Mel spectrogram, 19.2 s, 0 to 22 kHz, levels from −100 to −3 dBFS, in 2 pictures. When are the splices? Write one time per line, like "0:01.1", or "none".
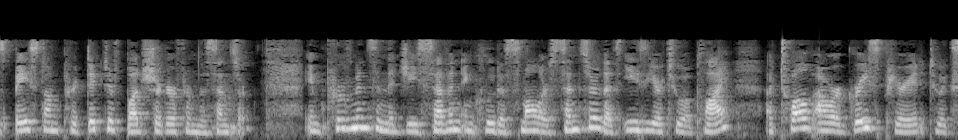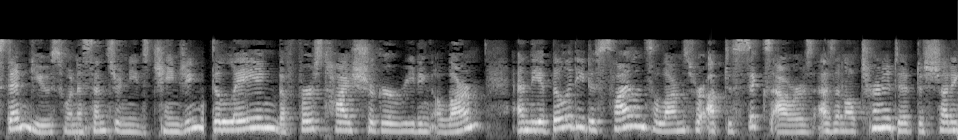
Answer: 0:03.0
0:11.6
